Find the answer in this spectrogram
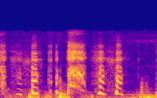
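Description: A person laughing in quick repeated bursts: a string of short, falling-pitch 'ha' sounds with breathy gasps between them.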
